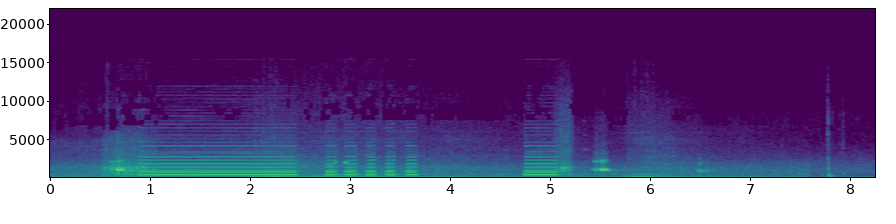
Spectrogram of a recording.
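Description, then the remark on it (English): A car horn blares in one long blast, then a rapid string of short honks and another brief blast, loud over a steady rumble of traffic. “Cut me off, you son of a bitch! Get the hell out that car!”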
